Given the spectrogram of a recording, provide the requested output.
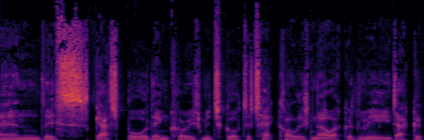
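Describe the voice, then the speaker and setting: A man with a Merseyside accent speaks at a moderate pace in a very deep, low pitch. The background is quiet, and the sound is dry and close with no echo. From Widnes, England. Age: 70s. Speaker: retired oil and gas executive, football fan. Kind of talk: interview answer.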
